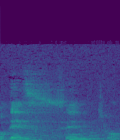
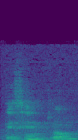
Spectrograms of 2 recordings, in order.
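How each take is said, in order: First: "de centro" very slow, the S swallowed into a long C; "O de centro" drawn out with a geminate consonant; slow contrasting take. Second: "de centro" with a rising end and an ordinary S; a plain "de centro", lifting at the end; "de centro" asked, tune going up; first take, rising. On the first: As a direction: stretch "de centro" with an aspirated S. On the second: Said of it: "tienen significado distinto". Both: Shown as a demonstration.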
